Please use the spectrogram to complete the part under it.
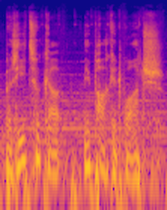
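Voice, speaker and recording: A man's voice: lowish voice, lively intonation, measured pace. A man narrating an improvised tabletop game as game master, upbeat and affirming toward the players. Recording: music playing behind the voice. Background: clearly audible music.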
